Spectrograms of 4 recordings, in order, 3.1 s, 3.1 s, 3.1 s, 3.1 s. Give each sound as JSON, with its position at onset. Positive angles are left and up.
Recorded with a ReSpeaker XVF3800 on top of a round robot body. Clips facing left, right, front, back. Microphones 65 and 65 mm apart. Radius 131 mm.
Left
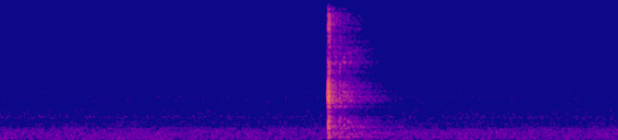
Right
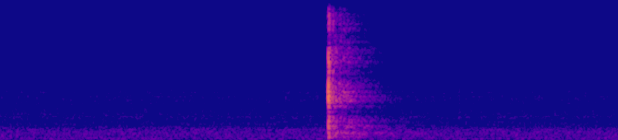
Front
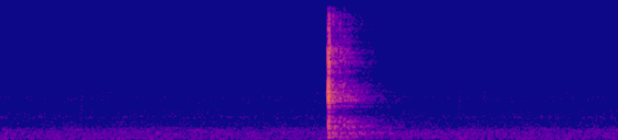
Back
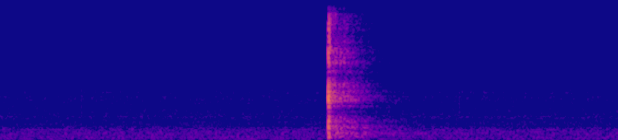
{"t": 1.6, "sound": "a clap", "azimuth_deg": 165, "distance_m": 1.1}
